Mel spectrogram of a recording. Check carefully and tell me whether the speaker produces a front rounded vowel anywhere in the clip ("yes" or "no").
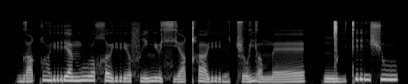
no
